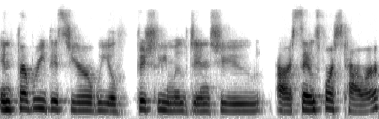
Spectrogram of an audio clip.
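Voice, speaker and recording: Her intonation runs monotone and flat. The woman's pitch is medium. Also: quiet background. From Ireland, Limerick. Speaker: HR director. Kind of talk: podcast interview.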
